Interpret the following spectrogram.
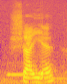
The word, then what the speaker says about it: Shya: One of my favorite um like crochet streamers is Shya, which I've learned recently that that is how you say it, Shya.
